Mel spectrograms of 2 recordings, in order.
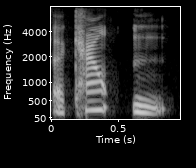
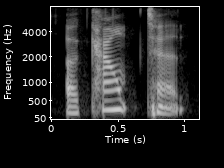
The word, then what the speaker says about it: accountant: can say account and make no tea just make the noise accountant or you can keep the t account tent account tent peonies peonies marguerite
